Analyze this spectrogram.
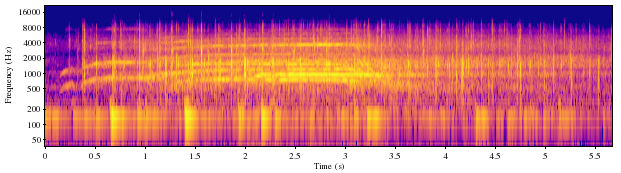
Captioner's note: audience claps and cheers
